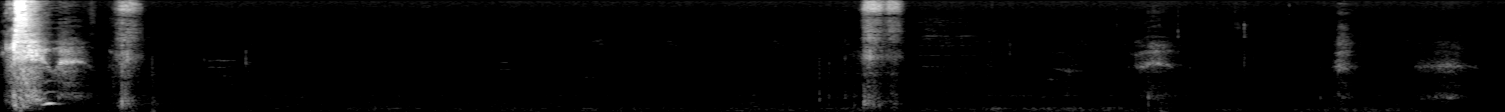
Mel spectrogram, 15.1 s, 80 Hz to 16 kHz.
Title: Sneezing / 2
